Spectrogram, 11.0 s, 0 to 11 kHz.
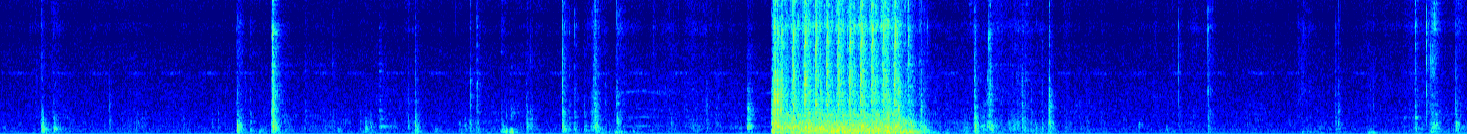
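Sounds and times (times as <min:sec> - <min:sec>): sewing machine stitching: 0:05.8 - 0:07.0.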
